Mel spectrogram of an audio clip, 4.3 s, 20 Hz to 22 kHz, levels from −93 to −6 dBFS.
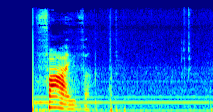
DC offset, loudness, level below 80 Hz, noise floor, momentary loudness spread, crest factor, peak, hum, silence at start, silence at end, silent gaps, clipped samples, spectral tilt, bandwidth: under 0.1%; -14 LUFS; -52 dBFS; -46 dBFS; 28 LU; 20 dB; -2 dBFS; none; 0.65 s; 2.05 s; none; under 0.1%; -6 dB/octave; 16 kHz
